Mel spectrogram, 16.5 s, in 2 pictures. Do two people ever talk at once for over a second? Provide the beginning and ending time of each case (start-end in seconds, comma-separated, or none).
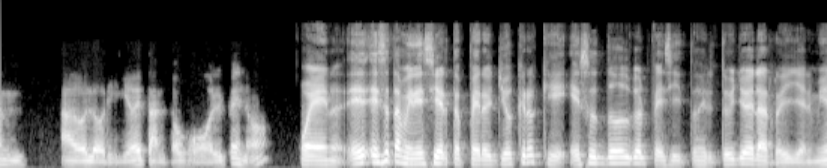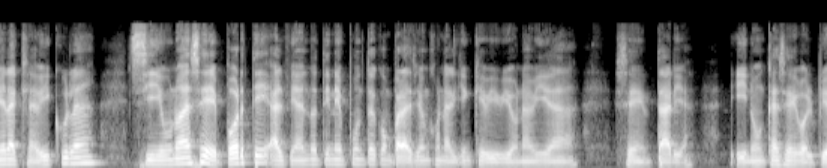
none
